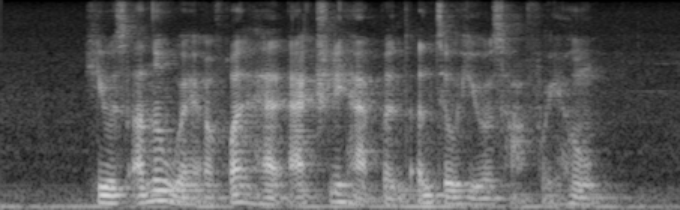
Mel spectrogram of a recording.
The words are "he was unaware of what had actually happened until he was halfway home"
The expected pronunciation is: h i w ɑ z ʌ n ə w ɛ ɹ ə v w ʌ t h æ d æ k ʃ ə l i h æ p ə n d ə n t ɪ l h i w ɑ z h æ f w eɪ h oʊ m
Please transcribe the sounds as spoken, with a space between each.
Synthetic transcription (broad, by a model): h i w ɑ z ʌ n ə w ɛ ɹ ə v w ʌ t h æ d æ k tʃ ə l i h æ p ə n d ə n t ɪ l h i w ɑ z h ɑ f w eɪ h oʊ m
